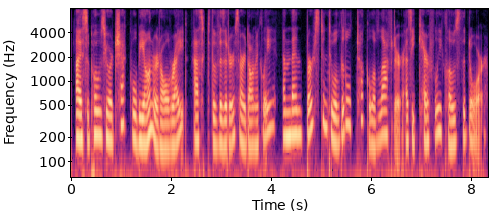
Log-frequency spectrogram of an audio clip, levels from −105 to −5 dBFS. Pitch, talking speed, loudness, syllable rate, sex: 195 Hz, 200 wpm, -19 LUFS, 6.2 syllables/s, female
